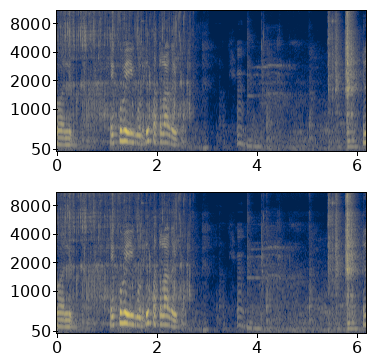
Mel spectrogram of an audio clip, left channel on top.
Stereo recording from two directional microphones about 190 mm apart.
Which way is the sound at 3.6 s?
45° left (ahead or behind).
